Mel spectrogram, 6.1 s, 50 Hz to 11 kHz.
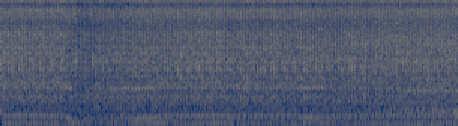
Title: Suzuki x90 misfire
